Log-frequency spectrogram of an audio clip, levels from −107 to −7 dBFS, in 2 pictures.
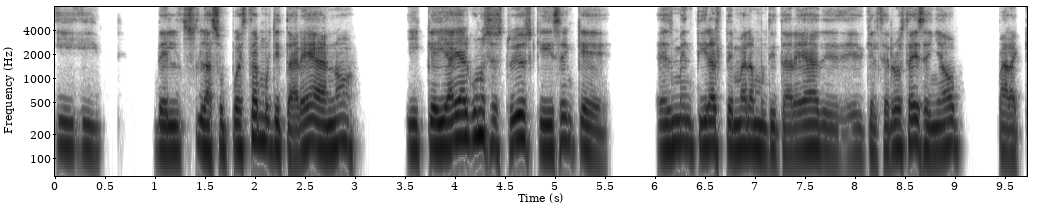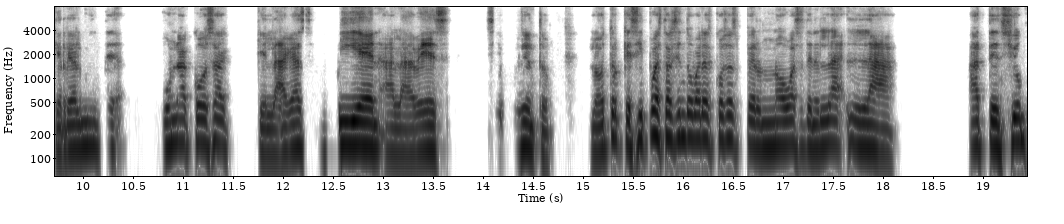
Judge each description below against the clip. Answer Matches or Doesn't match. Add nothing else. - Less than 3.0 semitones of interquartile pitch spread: Matches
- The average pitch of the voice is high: Doesn't match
